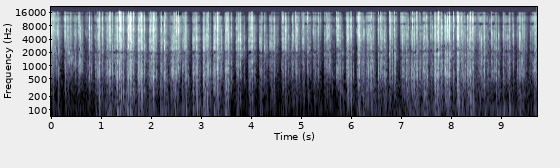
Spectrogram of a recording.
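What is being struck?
Pocket tissue pack in a soft plastic wrapper.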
